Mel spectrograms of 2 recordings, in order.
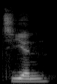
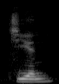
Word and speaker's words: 艰: The next character in this series is pronounced Jian. Jian.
